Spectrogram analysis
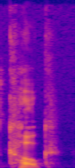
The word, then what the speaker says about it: Koch: they served under koch which was how they pronounced it spell spelled the same way as coke like the koch brothers koch and dinkins you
